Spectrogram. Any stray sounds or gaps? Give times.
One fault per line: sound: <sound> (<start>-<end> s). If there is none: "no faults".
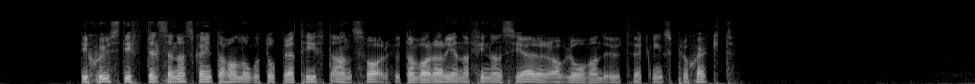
no faults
